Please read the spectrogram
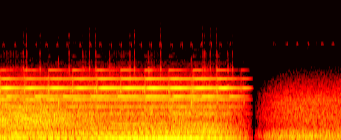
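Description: Train air horn sounding one long, loud chord of several steady notes over the low running of a locomotive, with a rapid ticking of grade-crossing bells; it all cuts off abruptly about three seconds in.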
